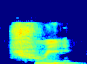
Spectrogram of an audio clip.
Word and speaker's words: tree: So you want to make sure you draw out the tr. It's sort of like a mix between a T and a CH.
